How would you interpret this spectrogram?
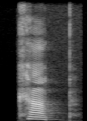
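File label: "cab", Scottish Gaelic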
